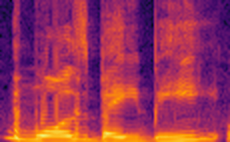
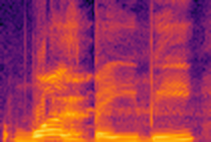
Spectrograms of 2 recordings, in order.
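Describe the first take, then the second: First: Put-on stretched slow was baby; slow drawn-out was. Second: Said in the usual way. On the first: Shown as a demonstration.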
